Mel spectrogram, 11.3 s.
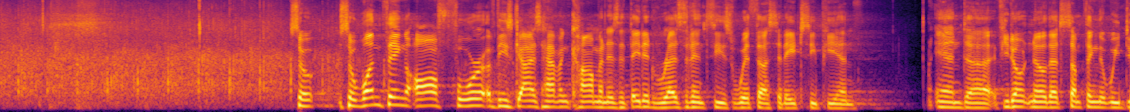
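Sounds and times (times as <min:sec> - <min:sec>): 
audience round of applause: 0:00.0 - 0:04.4
speech: 0:03.0 - 0:08.7, 0:09.3 - 0:11.2.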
